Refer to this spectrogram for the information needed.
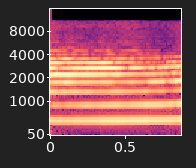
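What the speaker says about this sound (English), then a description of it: "take the 10th fret of the 2nd string and bend that up a half step" A single sustained electric guitar note bent up a half step on the second string at the tenth fret, from the opening riff of a song, ringing clean and steady for about a second with no talking.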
